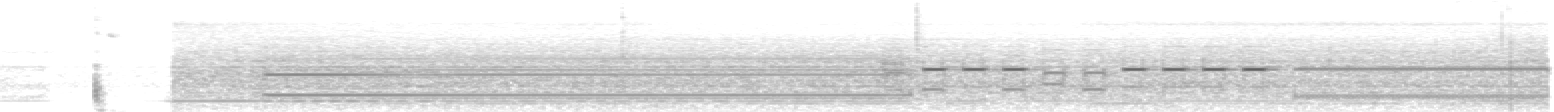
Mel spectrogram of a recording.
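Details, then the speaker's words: Multi-modem dialing on a phone line after an ATDT command from a terminal session: dial tone, then a quick run of eight clean touch-tone bursts in a quiet room, with the other modem receiving the ring. Normal DTMF dialing. "And so now what we're going to do is dial a number. That's ATDT, and then I'll type in the number, and we should hear the modem doing"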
